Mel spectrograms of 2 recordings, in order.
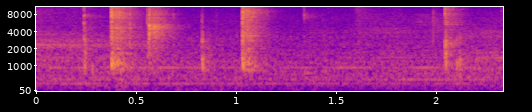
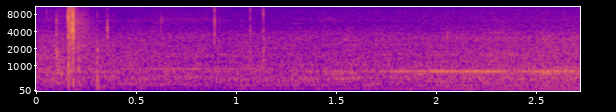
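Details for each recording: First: Holmes HACP9 6-inch oscillating clip fan on low with oscillation on: sharp irregular pops and clicks over a faint fan hum, and it won't work on high. Likely a dry oscillation mechanism; the owner plans to oil it. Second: Holmes HACP9 6-inch clip desk fan, made October 2001, possibly shaded-pole motor, unclipped and started on low, oscillation off: soft hum builds over two seconds then settles into an even, quiet whir; normal startup.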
